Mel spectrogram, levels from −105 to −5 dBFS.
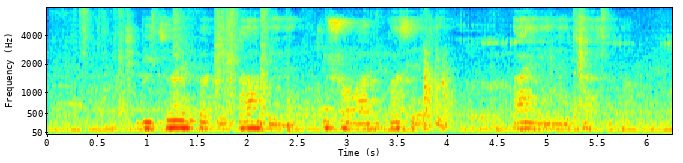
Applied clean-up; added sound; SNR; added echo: none; Burping, eructation; 5 dB; reverberation time 0.6 s.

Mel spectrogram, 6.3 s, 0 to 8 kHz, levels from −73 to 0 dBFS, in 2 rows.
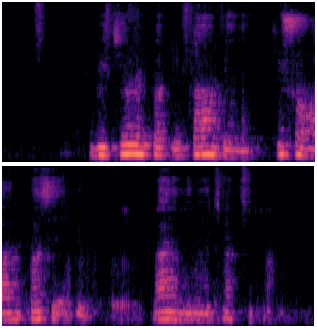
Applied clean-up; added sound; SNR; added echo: neural separator model SepFormer DNS4.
